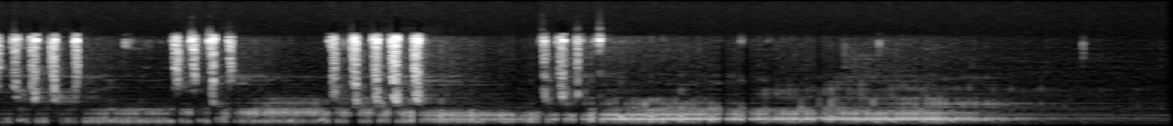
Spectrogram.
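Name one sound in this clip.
Nestlings rustle and shuffle in dry nesting material.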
